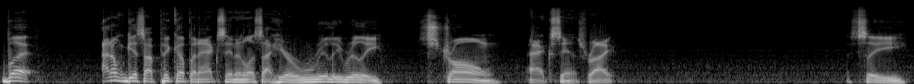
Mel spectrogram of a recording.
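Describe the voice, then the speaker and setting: A man's voice: slow pace, pauses often, slight background noise. Southern drawling man streaming a game. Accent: Southern US (Georgia). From Georgia, US. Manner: chatty, drawling, reads chat aloud, jumps high when excited. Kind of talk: casual live-stream chat.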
